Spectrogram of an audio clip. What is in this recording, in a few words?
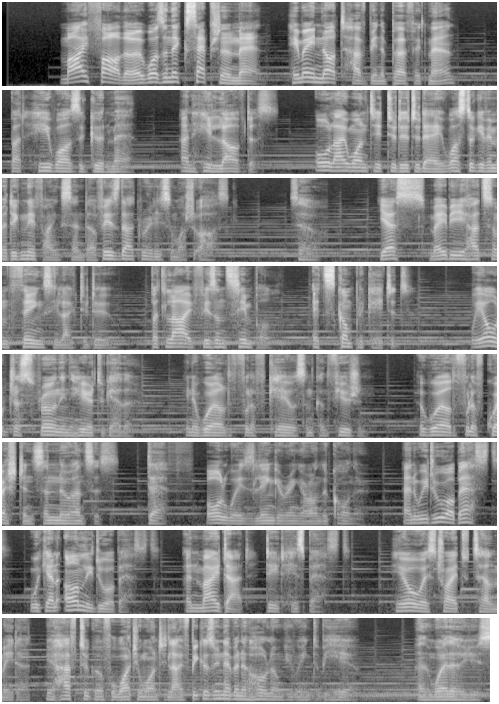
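French English male narration; voice over; accent of france; UK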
